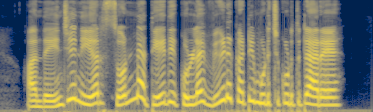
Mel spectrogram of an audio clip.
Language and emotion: Tamil, surprised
